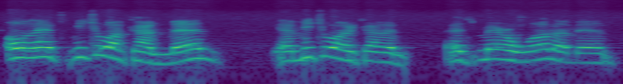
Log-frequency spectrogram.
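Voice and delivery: high-pitched comic stoner voice; Cheech. Retold or imitated. Quoting Cheech identifying the leaf in class, high stoner voice. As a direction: put on a high, easygoing stoner lilt. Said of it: "And then Cheech is like".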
